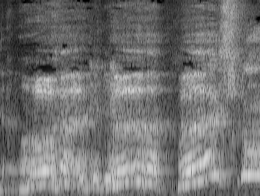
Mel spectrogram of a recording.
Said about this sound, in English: I'm just about to cough, hang on. One Christmas. Was that a real cough? Yeah. Stop it. That sounds like my dad when he's trying, when he's getting ready to sneeze.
